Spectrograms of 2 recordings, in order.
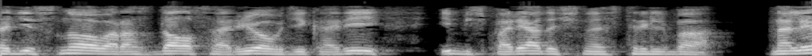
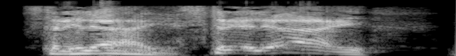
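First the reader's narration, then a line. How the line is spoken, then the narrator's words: Hoarse wheezing shout. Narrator (Russian): Мельников хрипел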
